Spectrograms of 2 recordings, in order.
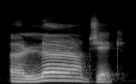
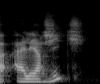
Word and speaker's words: allergic: Dans « allergic », il y a un accent tonique sur la deuxième syllabe. On dit « allergic ».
